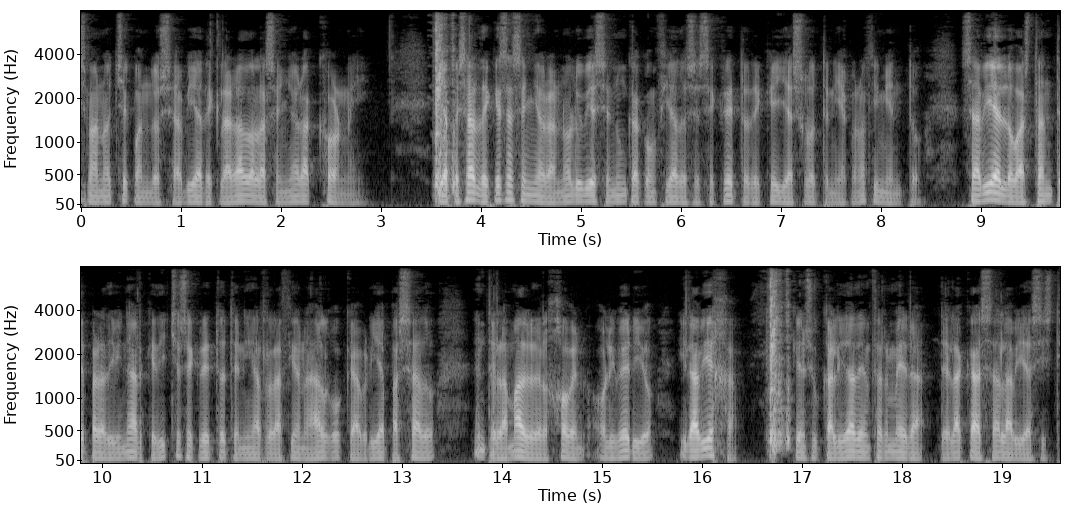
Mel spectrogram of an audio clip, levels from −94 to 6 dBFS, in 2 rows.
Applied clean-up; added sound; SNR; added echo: none; Thump, thud; -1 dB; none.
